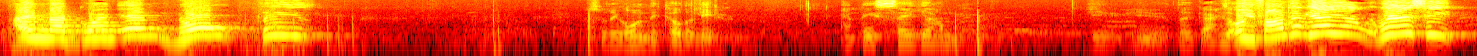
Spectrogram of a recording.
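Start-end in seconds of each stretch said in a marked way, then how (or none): 0.1-2.4 high, loud, drawn-out pleading; panicked refusal. Retold or imitated. Acted terrified man refuses to enter. 9.2-11.0 loud, high burst of eager questions; excited leader. Retold or imitated. Leader hears man was found.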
